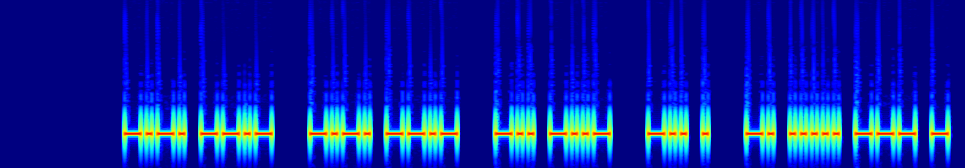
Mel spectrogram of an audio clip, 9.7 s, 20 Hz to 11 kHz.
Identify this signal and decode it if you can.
Morse code, heard as a keyed tone, about 22 wpm, 700 Hz. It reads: CQ CQ DX DE N5OT
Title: Speed-Racing Common QSO Phrases - 22wpm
